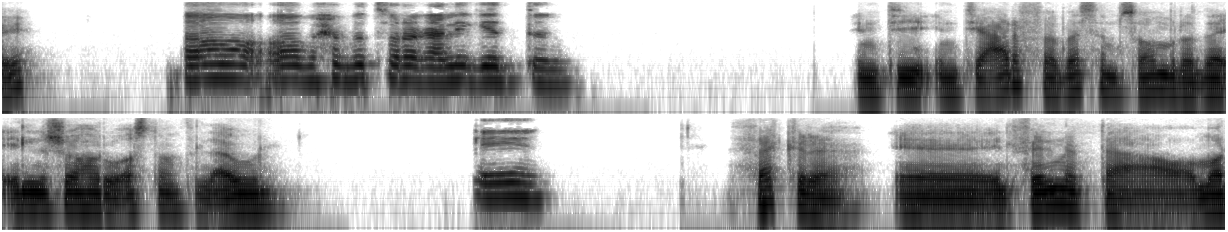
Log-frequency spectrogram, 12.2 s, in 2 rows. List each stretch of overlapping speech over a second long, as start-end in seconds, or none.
none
